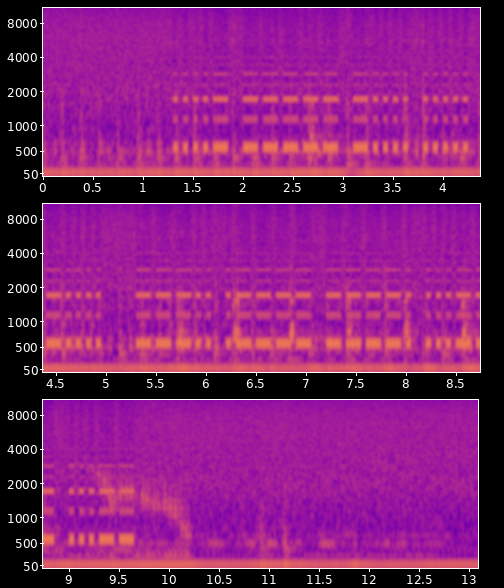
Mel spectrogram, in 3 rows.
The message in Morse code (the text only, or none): 40656 81933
